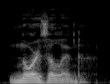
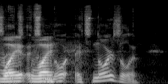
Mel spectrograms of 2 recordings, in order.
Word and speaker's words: Nordjylland: You're going to laugh at me for knowing this. Nordjylland. – Really? – Yep. – That's disappointing. – It doesn't look anything like it, does it? – No. Why? – It's Nordjylland. – Why have a J and a weird and A and an E? if it's going to be pronounced that way. – And completely bypass the D.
